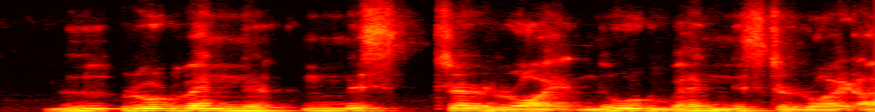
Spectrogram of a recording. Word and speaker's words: Ruud van Nistelrooy: Rude when how you pronounce it, I always forget. Ruud van Nistelrooy. Rude when Mr. Roy.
